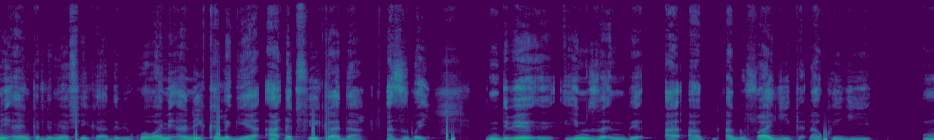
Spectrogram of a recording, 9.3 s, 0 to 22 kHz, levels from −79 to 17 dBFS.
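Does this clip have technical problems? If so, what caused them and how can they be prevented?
Yes. The speech carries loud pops at 0.76–0.80 s (one), 1.94–2.21 s (a pair), 3.12–3.30 s (a pair), 4.46–4.55 s (a pair) and 8.24–8.28 s (one). Each stands roughly 20 dB above the speech, the last roughly 15 dB, with the talking continuing underneath. The likely cause is a voltage spike from a plug, switch, static or driver glitch. On a waveform these show as tall, narrow spikes; on a spectrogram, thin full-height vertical lines. Secure connectors and mute channels before switching equipment.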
